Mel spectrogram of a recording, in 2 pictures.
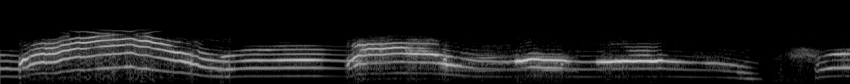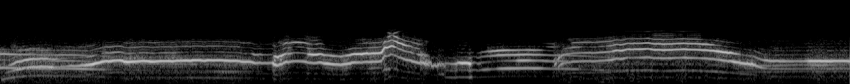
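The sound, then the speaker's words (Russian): A tomcat caterwauling in mating season: long, wavering, rising and falling yowls, loud, continuing almost without pause for the whole stretch with one brief break midway. “у меня есть запись мартовского кота, если не возражаете, опять же, давайте его поставим”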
